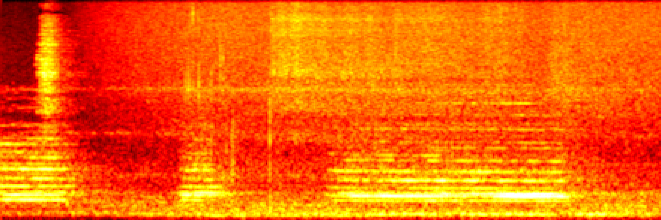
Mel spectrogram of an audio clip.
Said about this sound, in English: You said wait for the train.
